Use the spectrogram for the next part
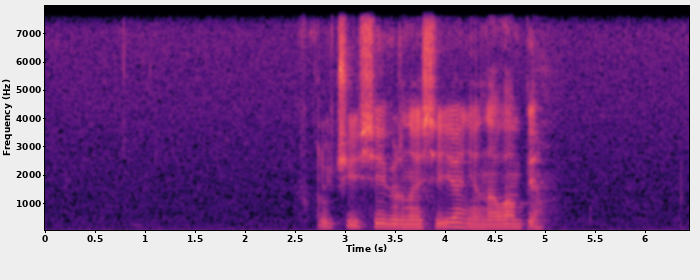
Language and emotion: Russian, neutral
